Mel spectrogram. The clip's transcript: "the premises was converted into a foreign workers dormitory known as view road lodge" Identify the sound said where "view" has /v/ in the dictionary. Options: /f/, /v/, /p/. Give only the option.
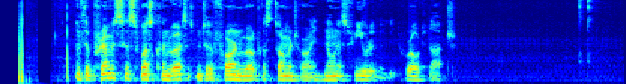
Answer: /f/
